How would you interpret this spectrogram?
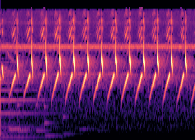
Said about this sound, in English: Even without taking a poll, is there any doubt about the identity of America's best-known red bird? Surely it's the cardinal, or as you'll find in a bird book, the northern cardinal.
